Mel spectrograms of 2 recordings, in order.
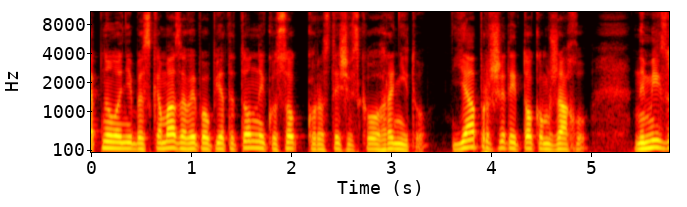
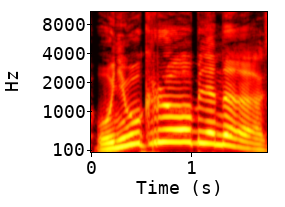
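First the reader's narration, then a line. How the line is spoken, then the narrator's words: Rescuer shouting. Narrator (Ukrainian): закричав один із рятувальників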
